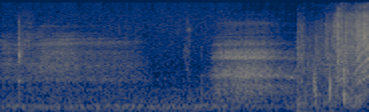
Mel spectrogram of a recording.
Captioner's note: sighs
